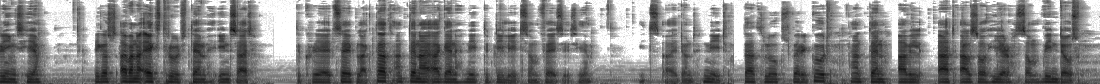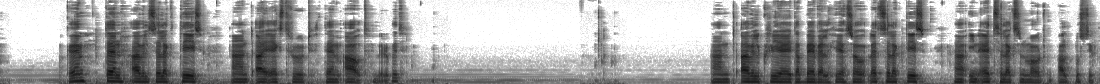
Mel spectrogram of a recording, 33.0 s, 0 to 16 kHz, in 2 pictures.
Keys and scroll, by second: 2.8 e, 5.0 a, 7.6 x, 10.1 x, 12.6 Tab, 13.1 Tab, 13.3 a, 15.1 typing, 16.6 Tab, 17.4 Tab, 17.9 a, 20.1 e, 29.6 a.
